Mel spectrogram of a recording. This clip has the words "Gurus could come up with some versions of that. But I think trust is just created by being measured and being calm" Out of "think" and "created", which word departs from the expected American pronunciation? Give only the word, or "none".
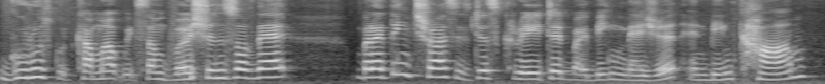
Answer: think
